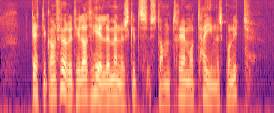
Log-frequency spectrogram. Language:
Norwegian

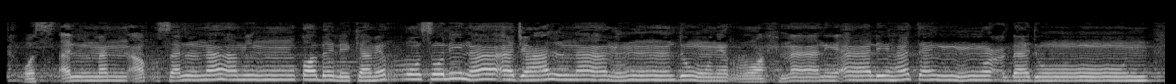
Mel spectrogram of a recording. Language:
Arabic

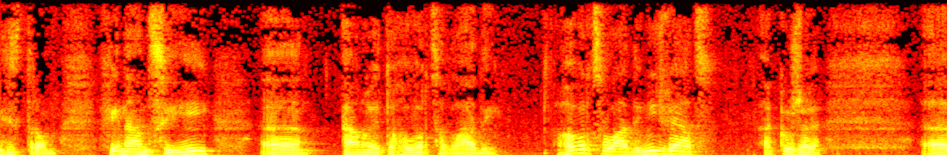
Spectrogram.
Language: Slovak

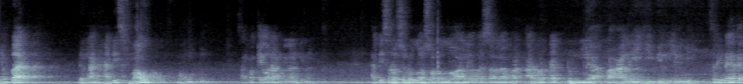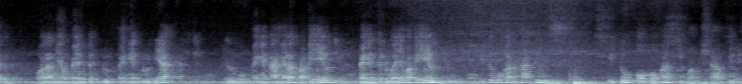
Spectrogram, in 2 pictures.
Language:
Indonesian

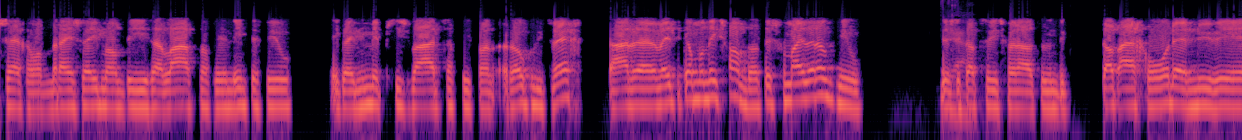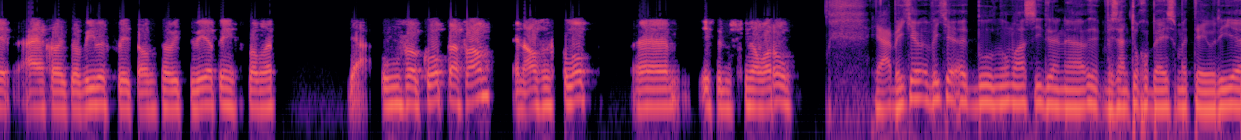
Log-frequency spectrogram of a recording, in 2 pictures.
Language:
Dutch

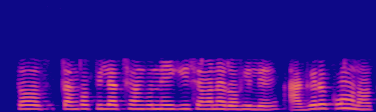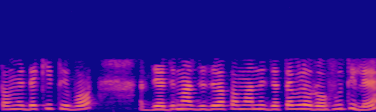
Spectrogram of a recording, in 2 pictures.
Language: Odia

